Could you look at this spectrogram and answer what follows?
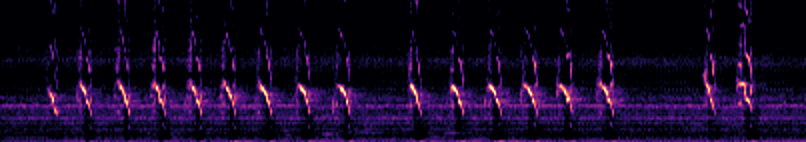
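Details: Golden Misri chicks brooding give high, sharply falling peeps in quick succession, about two or three a second, with a short pause before two final peeps over a faint low hum.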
